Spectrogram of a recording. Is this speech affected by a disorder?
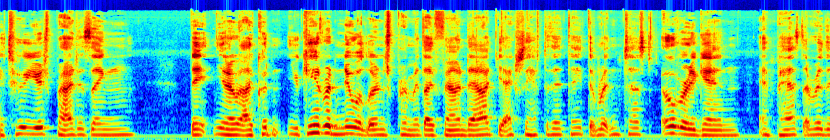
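Yes: cerebral palsy; Ilizarov operation; speaks fast.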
